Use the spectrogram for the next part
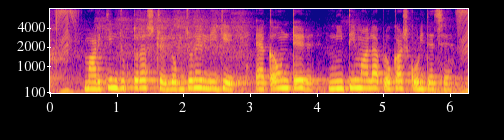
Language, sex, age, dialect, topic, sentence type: Bengali, female, 18-24, Western, banking, statement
